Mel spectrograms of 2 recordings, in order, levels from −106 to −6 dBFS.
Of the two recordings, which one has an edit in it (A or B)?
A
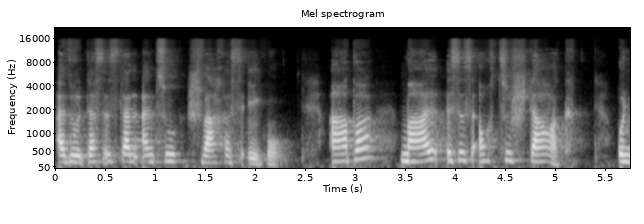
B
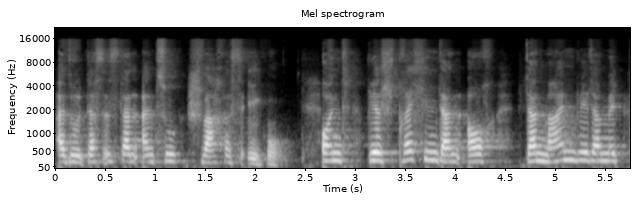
B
